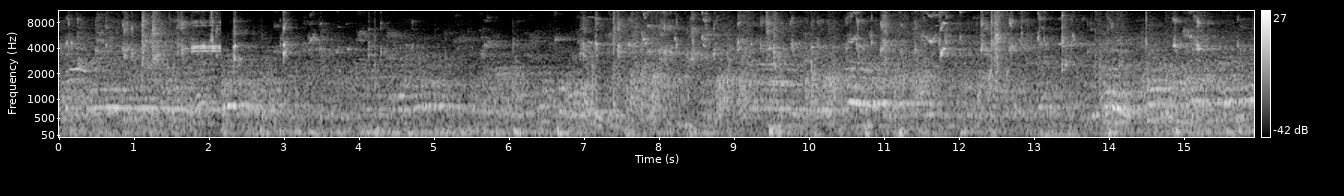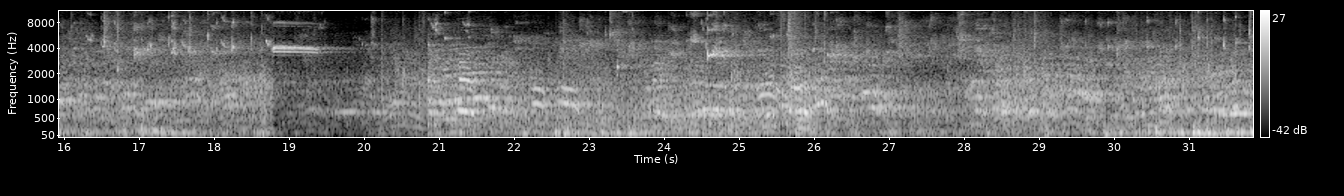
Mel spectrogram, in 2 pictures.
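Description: A basketball bouncing on a hardwood gym floor amid many voices of players and spectators, all echoing in a large hall.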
